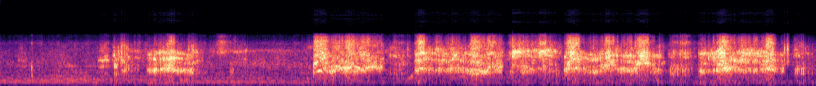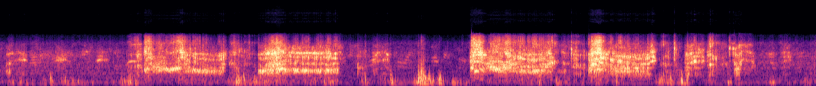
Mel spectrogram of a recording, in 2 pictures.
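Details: Two dogs, Espy the Bouvier des Flandres and Goose the Labrador Retriever, play tug-of-war at Fernandina Beach Dog Park, with Goose trash talking. Rough, throaty growling comes in long, rolling bursts, with a quieter stretch near the start.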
